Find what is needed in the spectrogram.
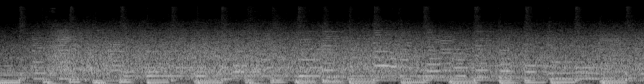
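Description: Background music with a rhythmic bass line over the steady rushing of Thunder Creek Falls, a tall waterfall.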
